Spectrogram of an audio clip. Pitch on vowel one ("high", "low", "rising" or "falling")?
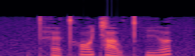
low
